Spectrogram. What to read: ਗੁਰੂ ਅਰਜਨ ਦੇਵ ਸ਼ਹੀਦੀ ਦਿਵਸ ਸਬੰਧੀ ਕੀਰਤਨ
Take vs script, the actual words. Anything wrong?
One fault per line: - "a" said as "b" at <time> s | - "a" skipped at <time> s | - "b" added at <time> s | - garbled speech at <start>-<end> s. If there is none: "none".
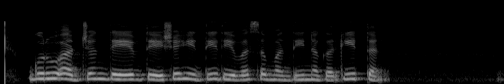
- "ਦੇ" added at 1.4 s
- "ਨਗਰ" added at 3.1 s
